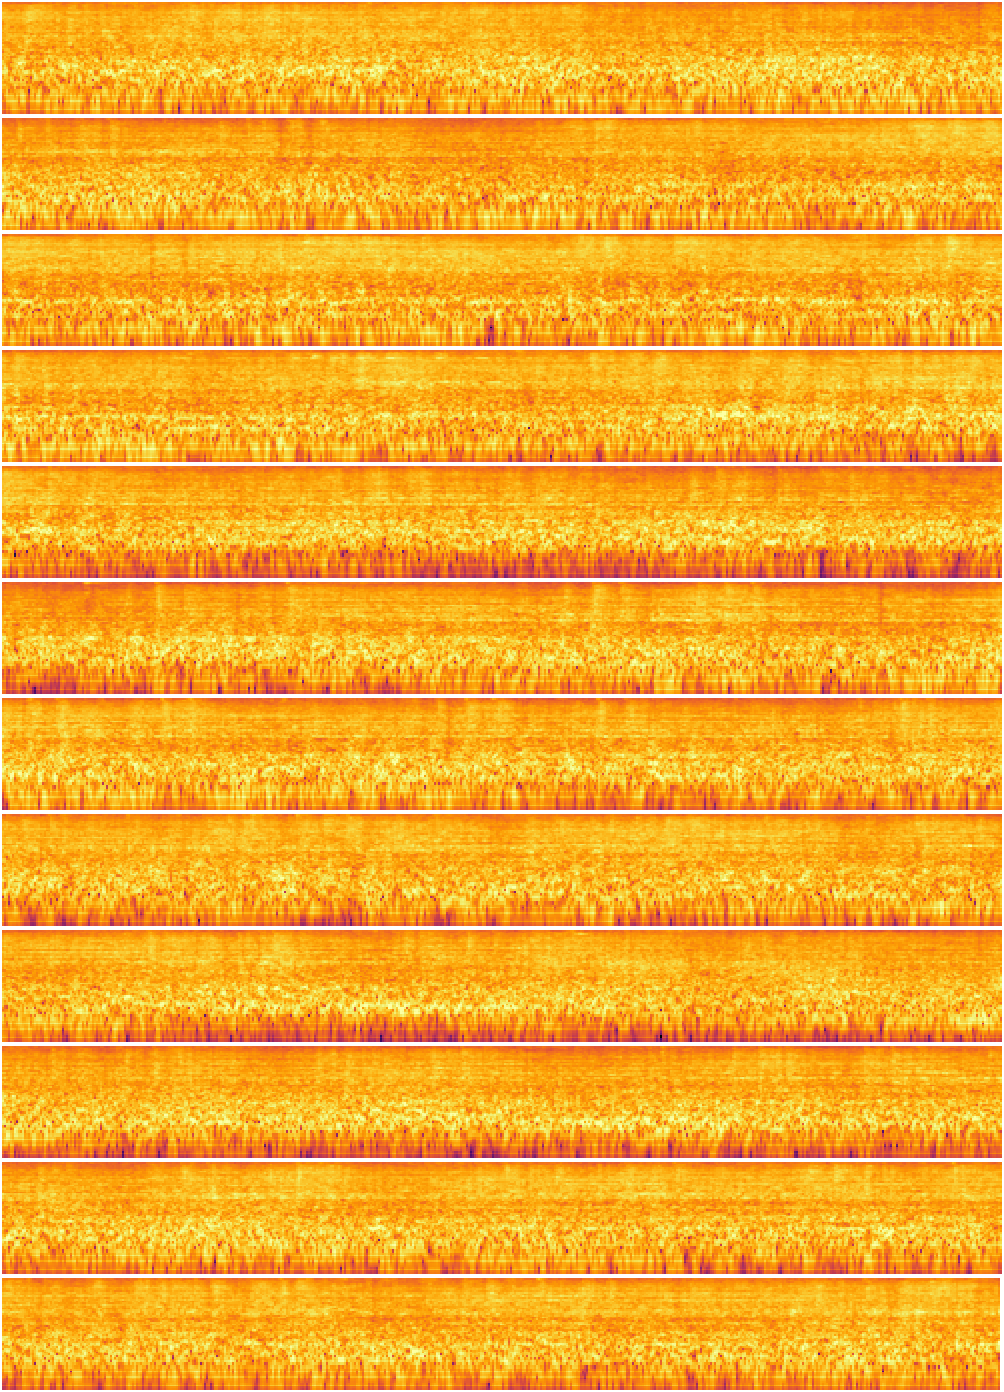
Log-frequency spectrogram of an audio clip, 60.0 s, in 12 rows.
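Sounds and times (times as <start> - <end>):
train wheels clattering over joints: 0.0 - 59.9.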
